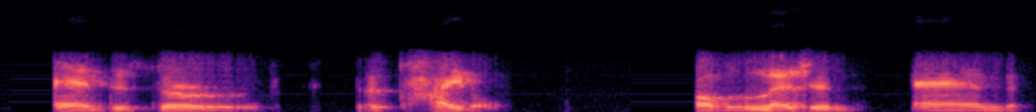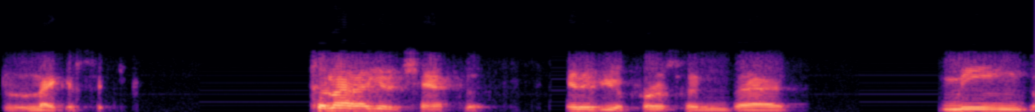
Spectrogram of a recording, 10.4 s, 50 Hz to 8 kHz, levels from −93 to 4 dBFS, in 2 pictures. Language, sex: English, male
